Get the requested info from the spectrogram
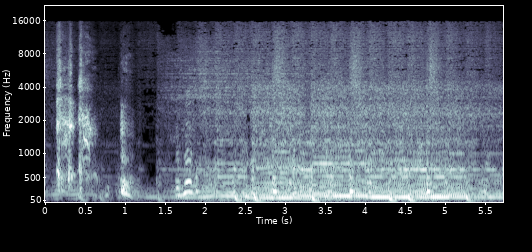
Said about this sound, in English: I would much rather be at the pharmacist getting medication for this cough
